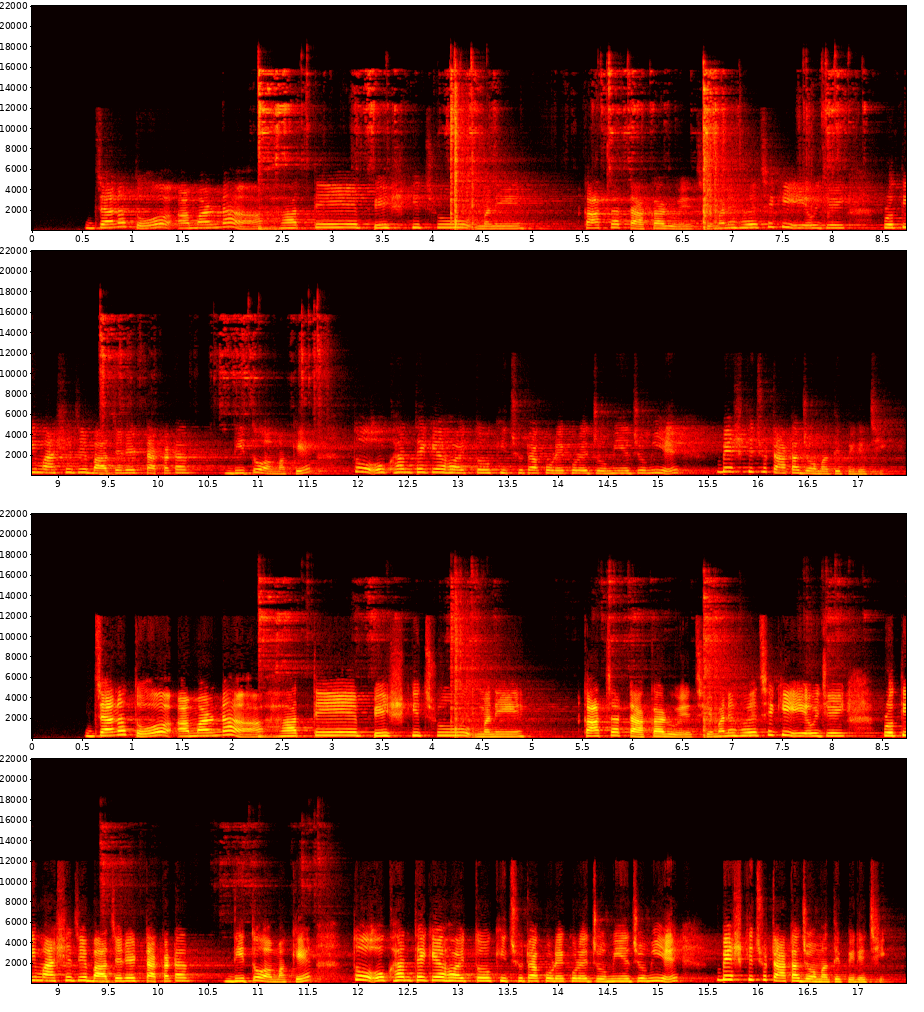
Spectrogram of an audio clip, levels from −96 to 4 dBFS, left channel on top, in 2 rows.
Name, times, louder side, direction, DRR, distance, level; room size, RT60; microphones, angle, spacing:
voice 1, 0.5-4.9 5.5-10.3 10.7-17.3, right 8 dB, 80° right, 16 dB, 0.3 m, -27 dB
sound 1, 1.9-3.7 4.1-7.1 7.5-9.9 10.2-10.3 10.5-11.0 11.3-11.7, left 6 dB, 40° left, 0.9 m, -41 dB
19.5 x 19.0 x 3.0 m, 2.5 s
head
